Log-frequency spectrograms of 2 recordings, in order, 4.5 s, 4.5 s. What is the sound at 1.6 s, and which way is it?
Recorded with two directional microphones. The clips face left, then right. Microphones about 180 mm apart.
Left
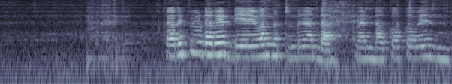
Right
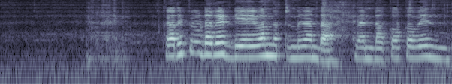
Speech, 45° right (ahead or behind).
